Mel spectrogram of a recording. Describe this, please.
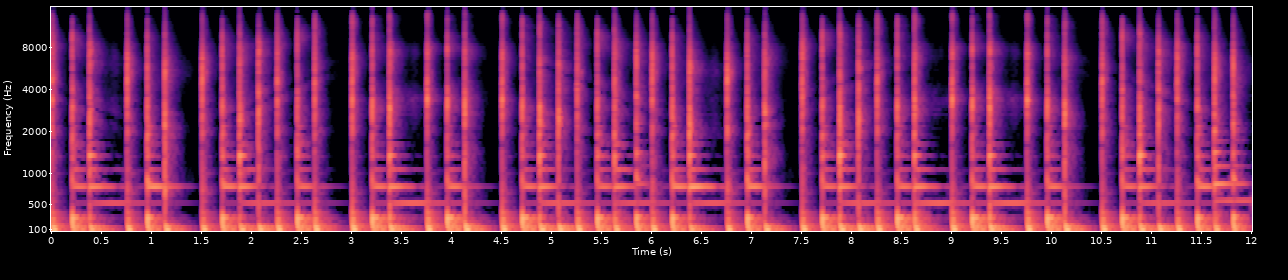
A drum loop from "Solace Within the Cold Steel", written by Eija Risen.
